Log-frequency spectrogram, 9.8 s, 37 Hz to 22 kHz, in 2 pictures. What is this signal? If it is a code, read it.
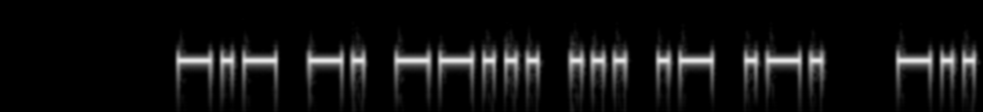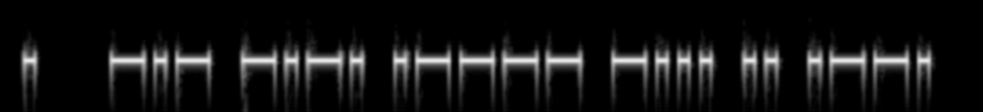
Morse code, heard as a keyed tone, about 21 wpm, 700 Hz. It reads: KN7SAR DE KC1BIP
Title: USA Callsign DE Callsign 22wpm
